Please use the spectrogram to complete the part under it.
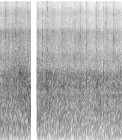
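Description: An audience claps steadily at a quiz-style gathering, dense continuous applause that drops out for a brief instant before resuming at the same strength.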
